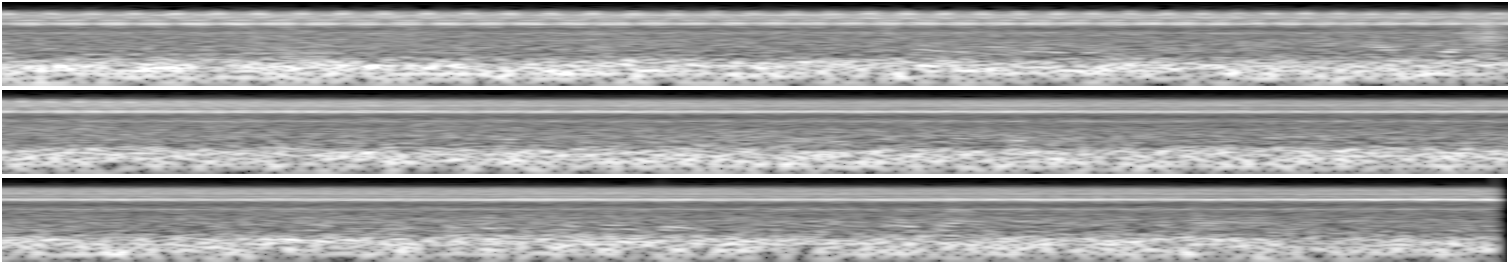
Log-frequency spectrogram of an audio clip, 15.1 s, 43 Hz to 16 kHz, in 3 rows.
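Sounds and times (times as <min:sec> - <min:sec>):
high-pitched insect chorus: 0:00.0 - 0:15.0.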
